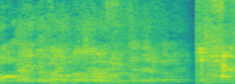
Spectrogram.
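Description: Indistinct chatter: several voices talking at once in a room. It cuts off abruptly near the end.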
